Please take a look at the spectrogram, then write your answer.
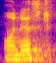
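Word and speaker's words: honest: शी इज़ एन ऑनेस्ट girl. अब ऑनेस्ट में जो एच है वो साइलेंट है, और ऑनेस्ट जो हमें साउंड दे रहा है वो वोवल का साउंड दे रहा है, ऑनेस्ट.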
